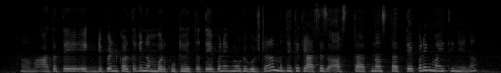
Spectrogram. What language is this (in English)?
Marathi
